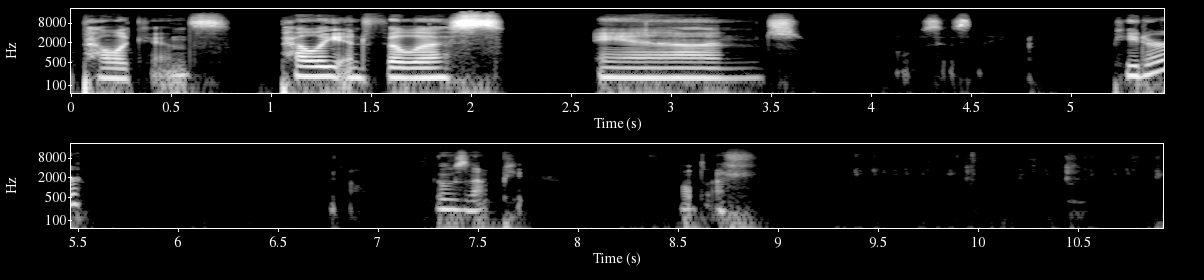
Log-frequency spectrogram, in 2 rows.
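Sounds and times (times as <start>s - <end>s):
speech: 0.1s - 4.6s, 5.2s - 5.6s, 7.3s - 7.8s, 8.5s - 8.9s
rapid typing on a loud computer keyboard: 9.3s - 10.9s.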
